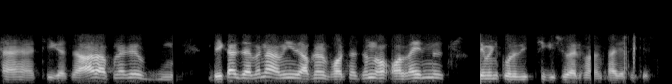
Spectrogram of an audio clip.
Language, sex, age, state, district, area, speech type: Bengali, male, 60+, West Bengal, Jhargram, rural, conversation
